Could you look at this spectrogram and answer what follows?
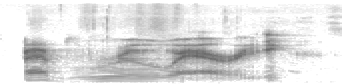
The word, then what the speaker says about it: February: I enjoy how nobody pronounces the second R in February. February.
